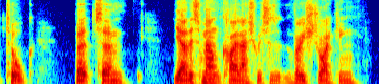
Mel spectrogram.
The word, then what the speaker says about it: Kailash: So that's Mount Kailash, I think you pronounce it.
